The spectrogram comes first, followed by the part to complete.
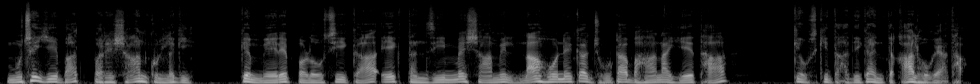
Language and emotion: Urdu, disgusted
